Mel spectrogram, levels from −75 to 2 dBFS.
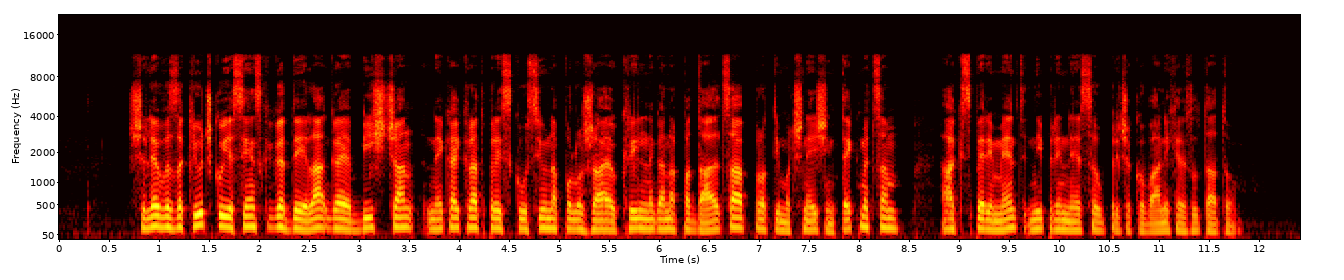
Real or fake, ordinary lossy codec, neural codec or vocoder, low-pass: fake; none; vocoder, 24 kHz, 100 mel bands, Vocos; none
